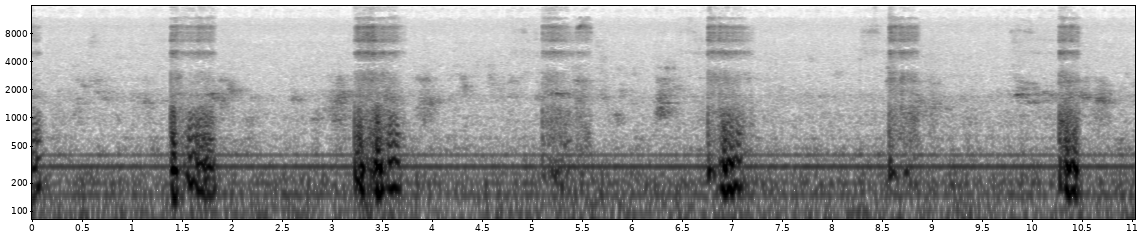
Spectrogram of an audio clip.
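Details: A two-month-old puppy sleeps and snores loudly. Rasping breath bursts repeat about every 1.7 seconds over a steady low background hum.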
